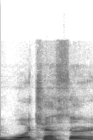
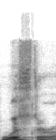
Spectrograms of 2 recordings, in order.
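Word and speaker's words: Worcester: But um even like cities like um if you look at it you you'd think it would be Warchester and it's Worester out there or um just the way they pronounce things are kind of well it's Bostonish you know.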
